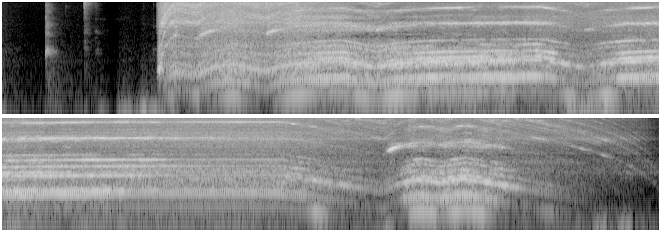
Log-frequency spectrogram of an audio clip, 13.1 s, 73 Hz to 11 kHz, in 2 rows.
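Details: Richu model R7900 electric planer after bearing replacement, following complaints of a loud noise at the front: motor winds up to a high steady whine, dips briefly with each pass and recovers smoothly; an even, healthy planer run.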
